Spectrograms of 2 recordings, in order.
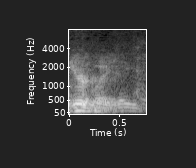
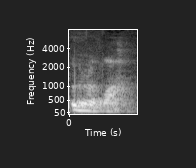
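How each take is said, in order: First: The name is said the usual American way. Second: The name is said the way they say it. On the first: This is how we say the name. "but we call it Uruguay" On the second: This is how others say the name. "They pronounce it Uruguay"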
